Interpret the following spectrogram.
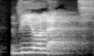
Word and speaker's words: violette: All the ones that don't end in E will get an E pour féminin but the only ones the pronunciation will change are the ones we did. Verte, violette, blanche et grise. Why did you put the adjective first?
